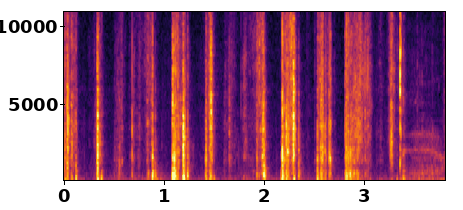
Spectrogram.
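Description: Cards from a deck of past-life cards being handled and drawn: a close, quiet run of crisp, rhythmic flicks and riffles with no voice.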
